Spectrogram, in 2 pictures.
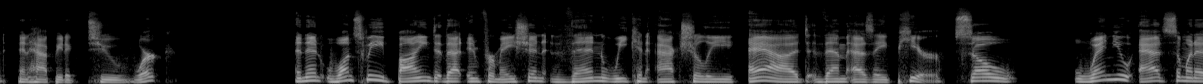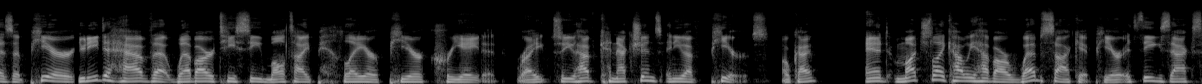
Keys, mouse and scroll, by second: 0.0 Return, 0.8 click, 1.3 BackSpace, 4.0 click, 5.4 click, 6.7 Down, 12.7 click, 20.8-21.7 scroll, 22.7 click, 23.5 Return, 23.9-24.0 typing.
